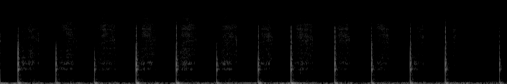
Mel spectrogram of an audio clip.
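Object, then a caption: Chalk stick on a blackboard. A white chalk stick is stroked across a large flat blackboard in 13 quick, evenly spaced strokes. Each one starts with a sharp tap and trails into a bright, dry scratch. A low rumble sits steadily underneath.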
